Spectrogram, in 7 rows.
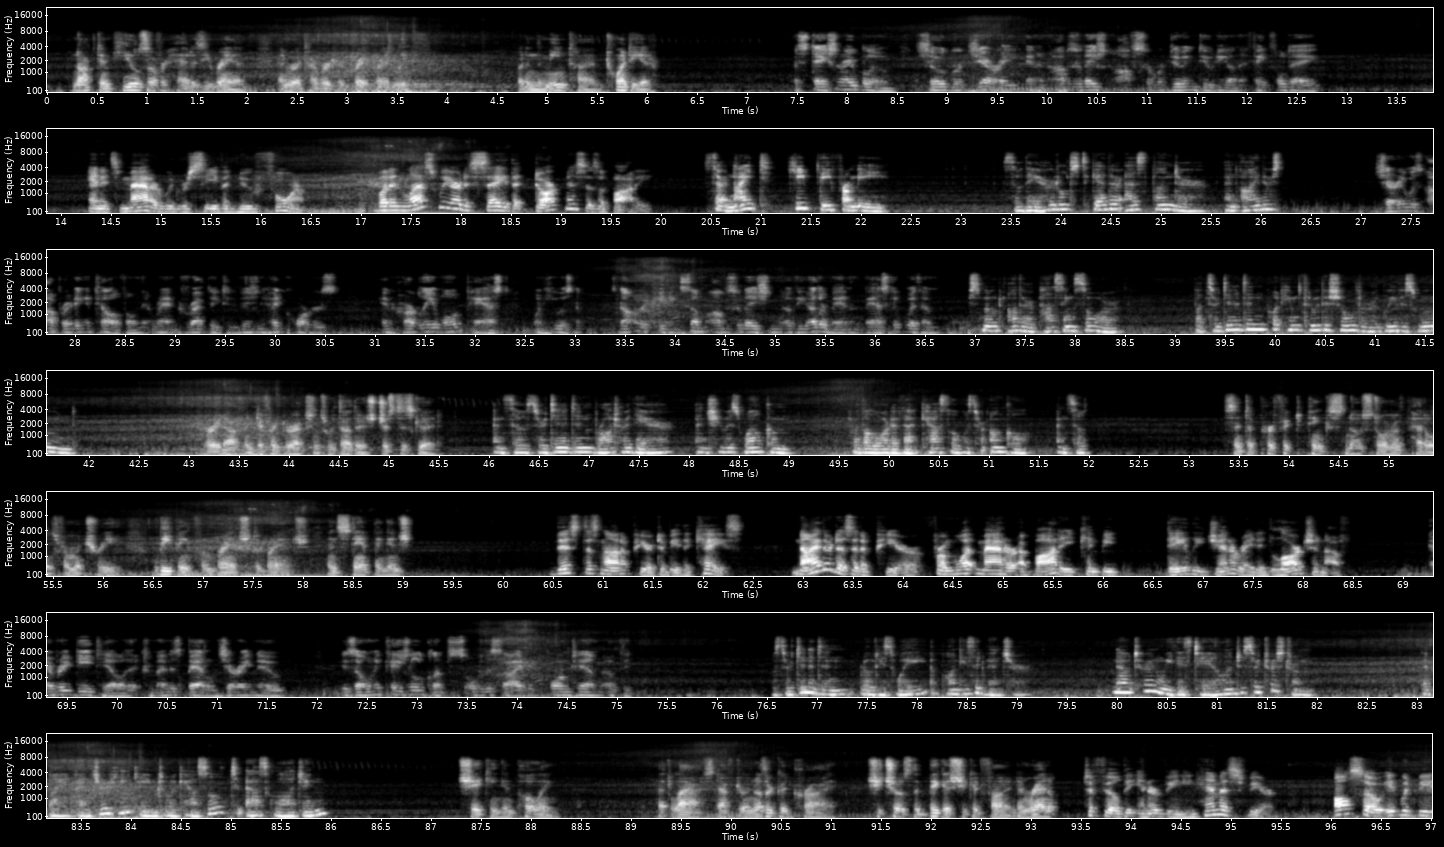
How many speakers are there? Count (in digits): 4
